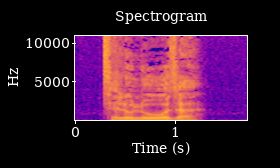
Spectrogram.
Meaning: cellulose
- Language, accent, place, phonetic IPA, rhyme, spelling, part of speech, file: German, Germany, Berlin, [t͡sɛluˈloːzə], -oːzə, Zellulose, noun, De-Zellulose.ogg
